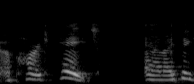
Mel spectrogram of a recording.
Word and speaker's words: apartheid: who informed us that the correct pronunciation is not apartate aparte but a part haate and I think it's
